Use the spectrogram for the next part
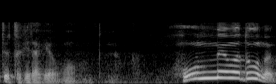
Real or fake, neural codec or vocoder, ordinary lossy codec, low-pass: fake; codec, 16 kHz in and 24 kHz out, 1 kbps, XY-Tokenizer; none; 7.2 kHz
